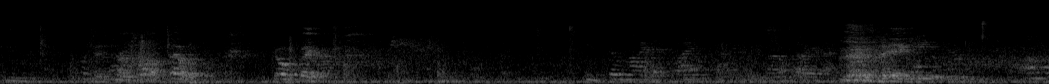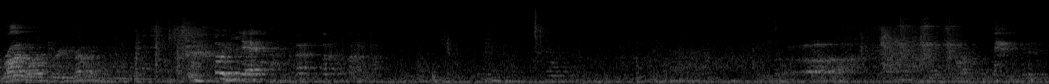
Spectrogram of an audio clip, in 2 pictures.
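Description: A man speaks calmly in a large echoing hall.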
